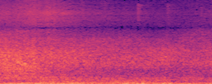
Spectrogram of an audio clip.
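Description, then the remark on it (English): Strong wind buffets steadily outdoors among houses sloping down towards a river, a loud, continuous low rumble with gusty surges and a broad hiss on top, with no talking over it. “Sorry, it's very windy now.”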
